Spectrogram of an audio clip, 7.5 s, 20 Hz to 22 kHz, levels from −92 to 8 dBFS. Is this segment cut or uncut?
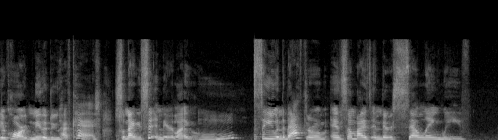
cut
